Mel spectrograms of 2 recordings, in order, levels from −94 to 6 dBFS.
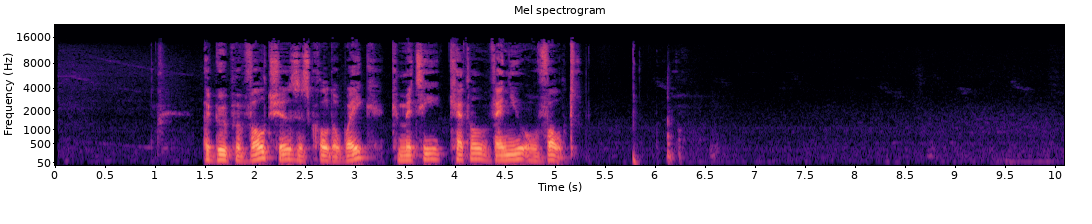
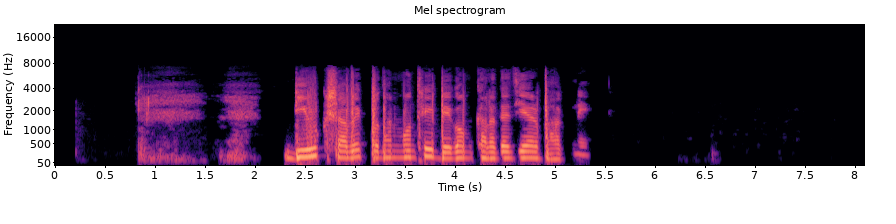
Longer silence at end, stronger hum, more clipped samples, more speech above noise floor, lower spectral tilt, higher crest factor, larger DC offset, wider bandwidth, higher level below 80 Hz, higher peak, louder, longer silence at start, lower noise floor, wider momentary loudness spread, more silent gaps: first, 3.95 s vs 2.75 s; neither; neither; second, 49 dB vs 65 dB; about the same, -5 dB/octave vs -6 dB/octave; about the same, 20 dB vs 20 dB; neither; first, 14.5 kHz vs 7.4 kHz; about the same, -54 dBFS vs -54 dBFS; about the same, -2 dBFS vs -4 dBFS; about the same, -19 LUFS vs -19 LUFS; first, 1.5 s vs 0.85 s; second, -67 dBFS vs -84 dBFS; second, 15 LU vs 20 LU; second, none vs 2.10-2.14 s, 2.23-2.27 s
